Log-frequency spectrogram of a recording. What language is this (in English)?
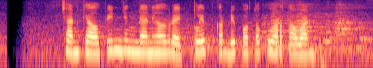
Sundanese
